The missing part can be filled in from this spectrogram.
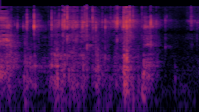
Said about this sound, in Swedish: Nu är det dags att öppna lucka två i julkalendern.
